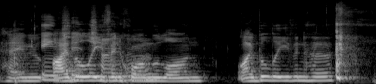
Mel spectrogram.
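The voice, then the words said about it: Put-on New Zealand accent. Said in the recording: “have a New Zealand accent?”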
